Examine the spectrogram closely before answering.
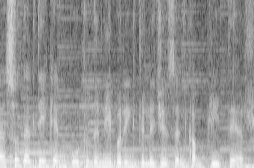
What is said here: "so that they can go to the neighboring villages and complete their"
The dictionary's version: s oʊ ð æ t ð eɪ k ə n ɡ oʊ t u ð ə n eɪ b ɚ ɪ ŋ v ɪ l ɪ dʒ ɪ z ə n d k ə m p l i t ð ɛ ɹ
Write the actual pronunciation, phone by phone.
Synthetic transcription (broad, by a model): s oʊ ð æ t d eɪ k ə n ɡ oʊ t u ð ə n eɪ b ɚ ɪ ŋ v ɪ l ɪ dʒ ɪ z ə n d k ə m p l i t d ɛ ɹ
